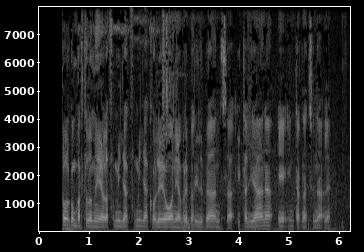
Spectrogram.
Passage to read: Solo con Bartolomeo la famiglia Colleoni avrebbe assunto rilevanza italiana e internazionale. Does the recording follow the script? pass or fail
fail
